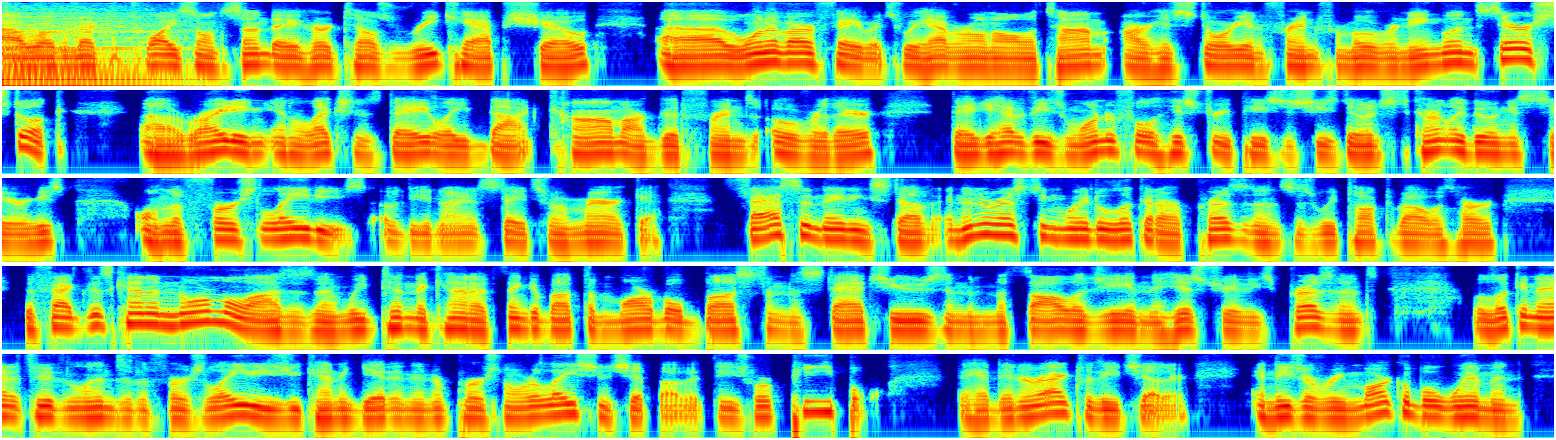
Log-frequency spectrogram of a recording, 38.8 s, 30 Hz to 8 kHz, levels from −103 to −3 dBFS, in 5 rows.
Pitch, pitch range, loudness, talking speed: 110 Hz, 105-120 Hz, -21 LUFS, 220 wpm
